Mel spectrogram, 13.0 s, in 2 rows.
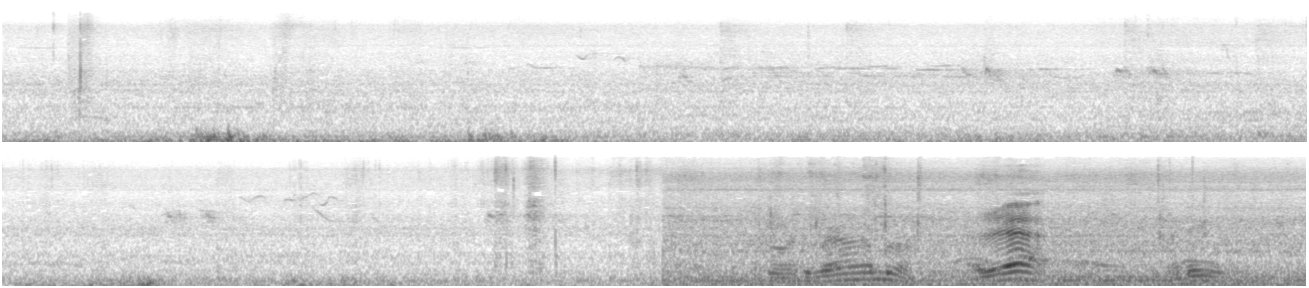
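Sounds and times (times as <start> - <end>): birds chirping: 2.0 - 9.2, 9.8 - 13.0
low outdoor rumble: 9.8 - 13.0.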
